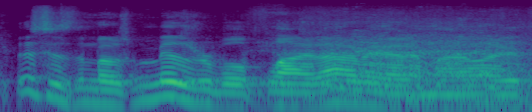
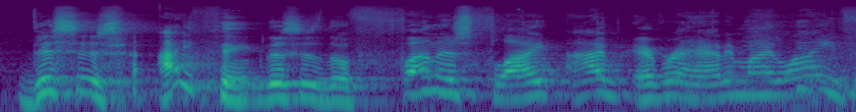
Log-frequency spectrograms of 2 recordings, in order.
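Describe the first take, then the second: First: Exasperated inner thought. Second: High-pitched gushing praise; retold enthusiasm. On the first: Retold or imitated. Pastor thinking to himself after seatmate's praise, comically exasperated. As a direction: counter the praise with an emphatic, miserable aside. Contrary private thought about same flight. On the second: Seatmate thanking the pastor after landing, retold with high enthusiasm. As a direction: gush in a raised voice as the delighted seatmate.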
